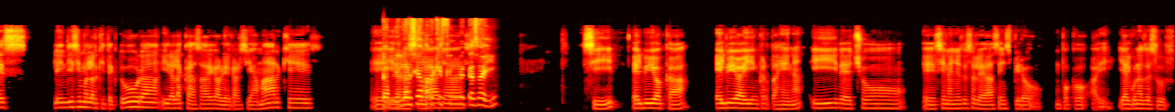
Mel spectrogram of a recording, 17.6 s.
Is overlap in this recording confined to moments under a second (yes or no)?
no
